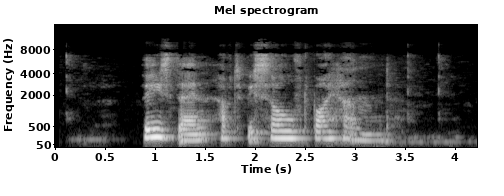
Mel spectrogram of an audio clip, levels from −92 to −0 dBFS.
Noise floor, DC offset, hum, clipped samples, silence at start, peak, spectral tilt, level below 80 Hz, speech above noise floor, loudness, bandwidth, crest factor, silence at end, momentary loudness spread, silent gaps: -56 dBFS; under 0.1%; none; under 0.1%; 0.9 s; -2 dBFS; -5 dB/octave; -62 dBFS; 38 dB; -19 LUFS; 9.8 kHz; 18 dB; 0.85 s; 17 LU; none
